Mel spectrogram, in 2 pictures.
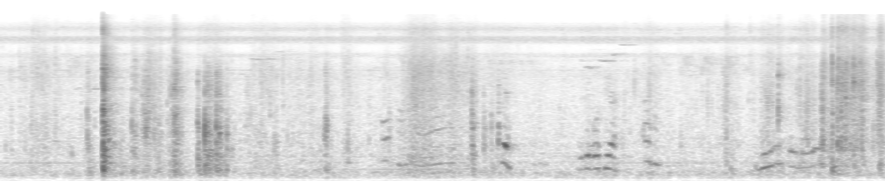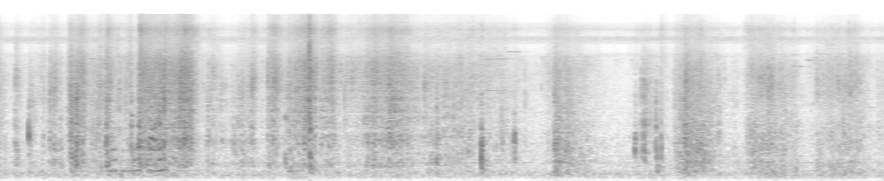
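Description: Dry palm fronds rustle and crackle.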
